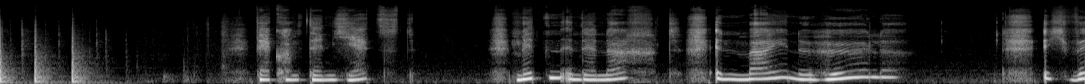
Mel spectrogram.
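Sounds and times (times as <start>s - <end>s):
sharp hard knocking on a door: 0.0s - 1.3s
speech: 2.6s - 4.2s, 5.1s - 9.0s, 10.5s - 10.8s.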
